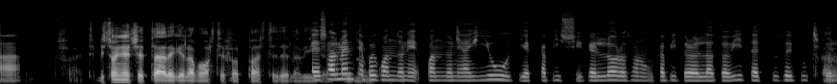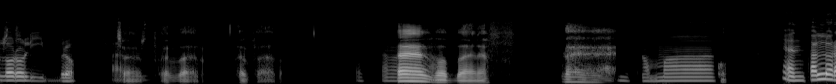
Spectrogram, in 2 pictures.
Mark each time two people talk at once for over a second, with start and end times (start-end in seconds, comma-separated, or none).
3.0-4.9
